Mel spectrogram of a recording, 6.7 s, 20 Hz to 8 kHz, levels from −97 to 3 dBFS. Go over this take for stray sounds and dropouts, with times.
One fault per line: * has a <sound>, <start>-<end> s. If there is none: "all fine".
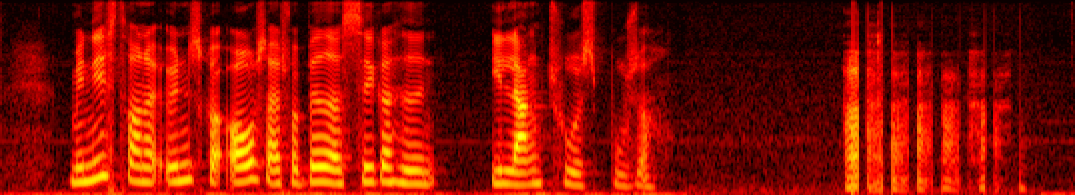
* has a laugh, 5.3-6.4 s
